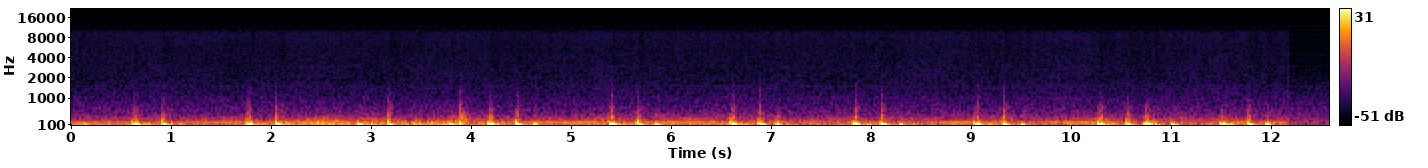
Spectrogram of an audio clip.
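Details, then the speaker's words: Third heart sound, low-pitched and very soft, fading almost away then returning loudly after a premature ventricular contraction. "almost gone away was getting hard to hear and then you hear the PVC and bang it's coming back with a vengeance"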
